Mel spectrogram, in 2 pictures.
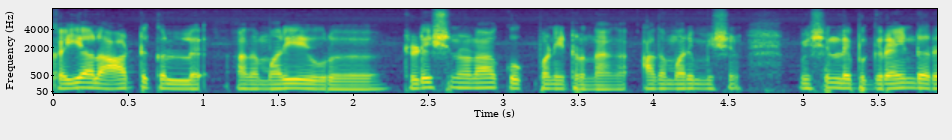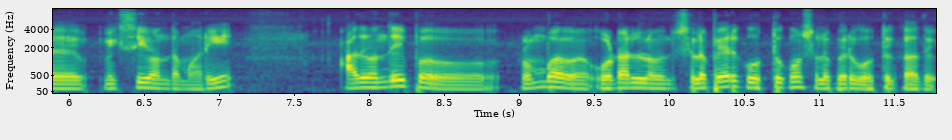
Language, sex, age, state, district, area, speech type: Tamil, male, 18-30, Tamil Nadu, Viluppuram, urban, spontaneous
